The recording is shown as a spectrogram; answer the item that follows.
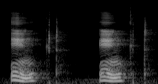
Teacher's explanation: where you're not really letting much air out of that K and you're doing what's called an unreleased K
